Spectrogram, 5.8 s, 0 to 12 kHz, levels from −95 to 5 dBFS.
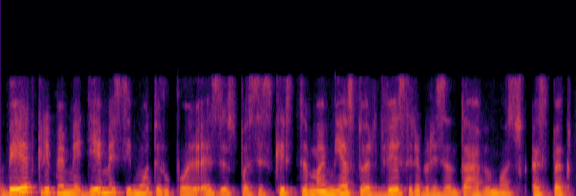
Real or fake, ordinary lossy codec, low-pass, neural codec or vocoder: real; AAC, 48 kbps; 7.2 kHz; none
